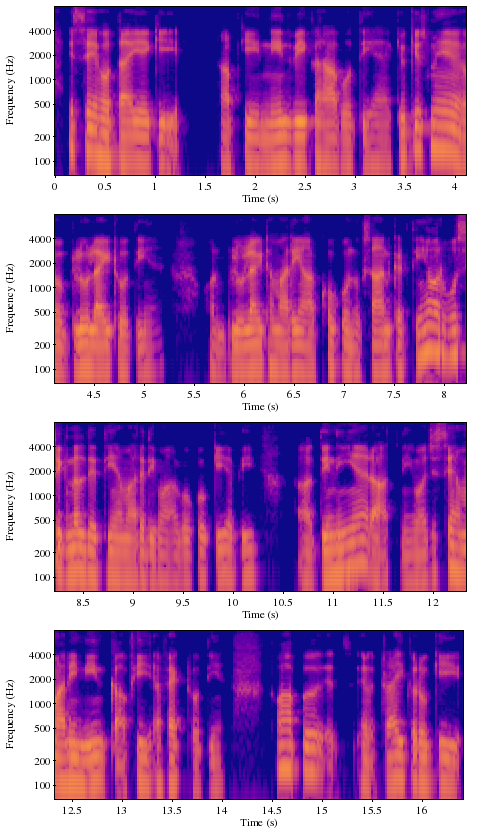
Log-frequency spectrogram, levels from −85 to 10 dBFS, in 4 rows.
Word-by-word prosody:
इससे 130 -1 +3
होता 105 0 +3
है 105 0 +4
ये 100 -1 +4
कि 100 - -2 0.6
आपकी 100 -1 -2
नींद 95 +2 +2
भी 100 0 +6
ख़राब 95 -1 +1
होती 95 -1 -6
है 95 0 -10
क्योंकि 115 +4 0
उसमें 135 -2 +2
अ, 100 - +1
ब्लू 100 +3 +1
लाइट 100 -1 +4
होती 95 0 -4
है 95 +2 -17 0.5
और 95 - -7
ब्लू 100 -1 +1
लाइट 105 +1 +4
हमारी 100 0 +1
आँखों 100 +2 -5
को 100 -1 -3
नुकसान 95 +2 0
करती 105 +7 -4
है 170 - +4
और 160 -2 +3
वो 145 +1 -1
सिग्नल 115 0 +5
देती 105 0 -1
है 105 - 0
हमारे 100 0 -1
दिमागों 95 0 -5
को 100 +2 -5
कि 110 +1 -1
अभी 110 +1 -6 0.4
अ, 100 - -3
दिन 105 +1 +3
ही 115 +3 +1
है 145 +1 +2
रात - - 0
नहीं 90 0 -8
हुआ 95 0 -3
जिससे 110 +5 +1
हमारी 110 -2 +4
नींद 110 +2 +2
काफ़ी 110 -1 -2
अफेक्ट 105 0 -1
होती 90 +2 -8
है। 95 - -12 0.5
तो - - 0
आप 155 0 +2
इस 145 -2 -3
अ, - - -1 0.2
ट्राई 115 +1 +1
करो 110 -1 +1
कि 110 -1 +1
105 Hz, 210 wpm, -24 LUFS, 95-110 Hz, 0.6 s, भी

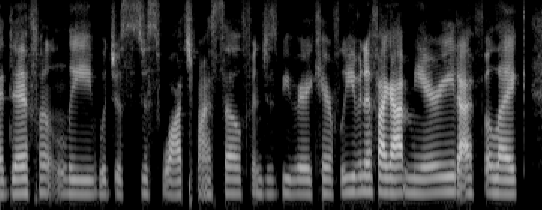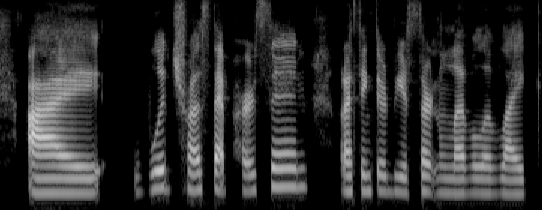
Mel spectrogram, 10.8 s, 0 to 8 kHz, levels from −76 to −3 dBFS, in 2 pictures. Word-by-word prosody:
I - - -2
definitely 160 -1 -2
would 155 - -13
just 150 -2 -4
just 160 -2 -5
watch 145 0 -3
myself 155 +1 -5
and - - -10
just 155 0 -12
be 165 -1 -9
very 155 0 -4
careful. 155 +1 -8
Even 175 +1 -1
if 175 0 +2
I 170 - +9
got 165 0 +8
married, 165 +2 0
I - - +5
feel 160 - -7
like 155 -1 +1 0.4
I 165 0 +6 0.5
would 210 +1 -1
trust 195 +1 0
that - - +3
person, 225 +3 -3 0.3
but - - -1
I - - +3
think 180 0 -5
there'd 180 -1 -4
be 175 -1 -3
a - - -4
certain 165 -1 -3
level 160 0 -2
of 155 0 -8
like 155 -1 -3
160 Hz, 195 wpm, -25 LUFS, 155-175 Hz, 0.5 s, I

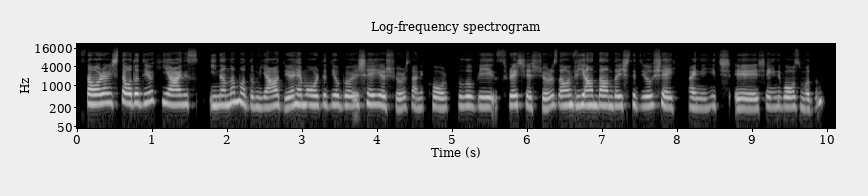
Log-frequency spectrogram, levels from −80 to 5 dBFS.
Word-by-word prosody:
Sonra, 265 +2 +7
işte, 290 +2 +2
o 275 - +5
da 280 -1 +4
diyor 310 +4 0
ki, 320 -2 -6
"Yani 255 -1 +4
s 255 +2 -13
inanamadım 245 -1 0
ya," 220 +3 0
diyor. 215 +3 +2
"Hem 255 -1 +2
orada," 245 0 0
diyor, 250 -2 -1
"böyle, 235 0 +1
şey 255 0 +1
yaşıyoruz, 220 -4 -2
hani, 205 0 -6
korkulu 215 +2 -2
bir 215 -1 0
süreç 240 +3 0
yaşıyoruz 215 +2 -2
ama 245 +2 +2
bir 235 - -2
yandan 240 -1 +3
da," - - +2
işte, 240 0 -2
diyor, 230 +1 0
"şey, 220 -3 0 0.2
hani, 200 -2 -4
hiç, 230 -1 -9
eee, 190 0 0
şeyini 220 -1 -6
bozmadın, 215 - -2
235 Hz, 200 wpm, -23 LUFS, 215-255 Hz, 0.2 s, Sonra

